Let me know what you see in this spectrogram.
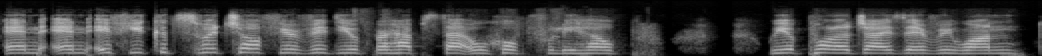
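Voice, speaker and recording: A woman moderates a panel over a video call, her audio dull and dry. Her voice sits fairly high, and she hands over the floor in a polite, brisk manner. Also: little pitch movement, no room sound. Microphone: computer mic on a video call.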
